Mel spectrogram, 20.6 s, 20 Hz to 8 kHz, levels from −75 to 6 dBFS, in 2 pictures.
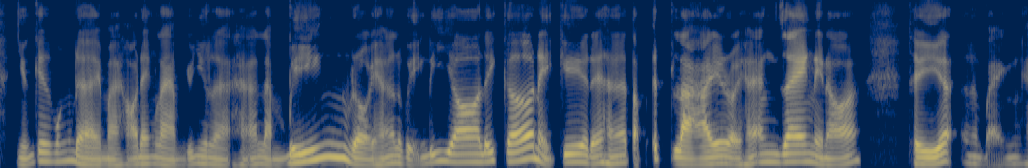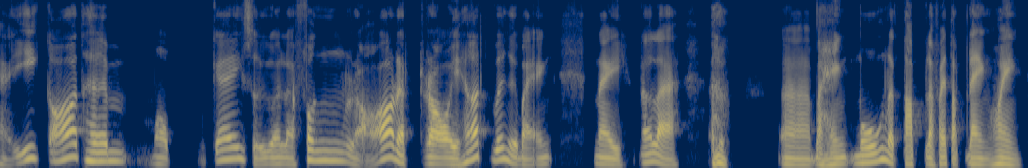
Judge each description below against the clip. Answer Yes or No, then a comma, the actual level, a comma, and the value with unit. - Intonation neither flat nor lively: No, wide, 6.6 semitones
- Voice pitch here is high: No, low, 115 Hz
